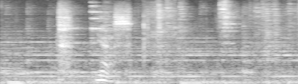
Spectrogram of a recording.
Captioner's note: scoffs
